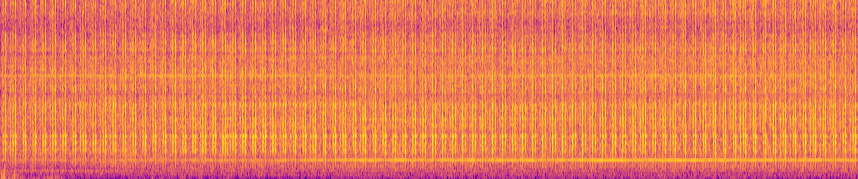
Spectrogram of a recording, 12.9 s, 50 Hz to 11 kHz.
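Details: Opel Astra H Z16XEP engine at idle, diesel-like sound: sharp even metallic clatter about three times a second; timing belt tensioner not replaced at belt change vibrates and slaps the engine block.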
